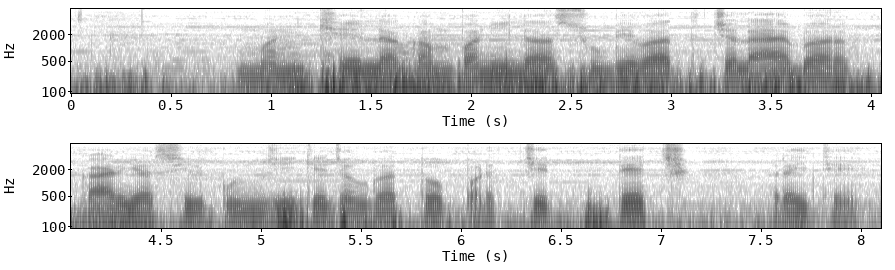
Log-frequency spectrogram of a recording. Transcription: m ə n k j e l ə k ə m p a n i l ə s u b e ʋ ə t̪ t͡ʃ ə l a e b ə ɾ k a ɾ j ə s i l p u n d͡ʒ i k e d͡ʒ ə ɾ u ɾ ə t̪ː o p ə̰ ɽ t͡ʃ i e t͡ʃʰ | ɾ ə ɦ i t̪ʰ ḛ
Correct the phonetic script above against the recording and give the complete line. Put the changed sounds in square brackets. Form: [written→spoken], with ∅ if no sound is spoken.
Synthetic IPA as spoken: m ə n [k→kʰ] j e l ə k ə m p [a→ə] n i l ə s u b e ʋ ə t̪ t͡ʃ ə l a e b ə ɾ k a ɾ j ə s i l p u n d͡ʒ i k e d͡ʒ ə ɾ u ɾ ə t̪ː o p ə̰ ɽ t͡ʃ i e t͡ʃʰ | ɾ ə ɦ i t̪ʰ ḛ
